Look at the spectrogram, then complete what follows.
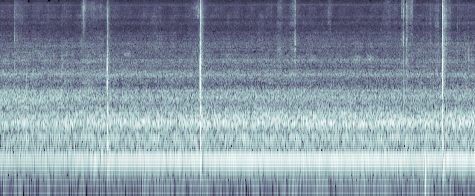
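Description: Steady low hum of a small electric motor, with a few faint clicks about two, four and nine seconds in.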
